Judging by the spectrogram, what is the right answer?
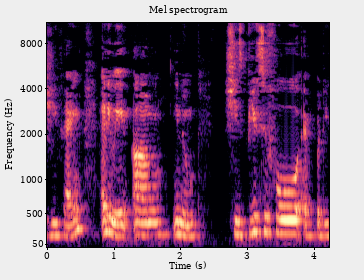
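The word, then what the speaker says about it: Xifeng: I should have checked how to pronounce this. My bad. I think it's Ji Feng.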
